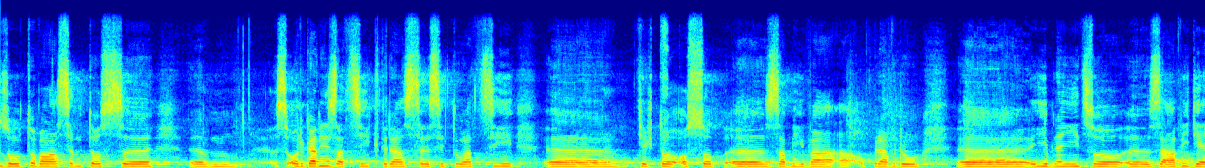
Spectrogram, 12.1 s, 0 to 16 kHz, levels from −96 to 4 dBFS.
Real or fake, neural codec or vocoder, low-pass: fake; vocoder, 44.1 kHz, 128 mel bands, Pupu-Vocoder; 14.4 kHz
